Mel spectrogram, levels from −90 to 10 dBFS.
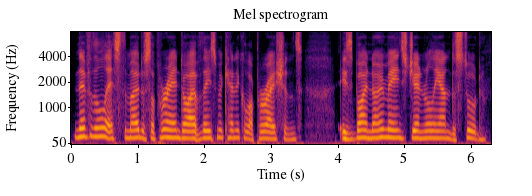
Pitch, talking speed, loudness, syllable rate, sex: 185 Hz, 135 wpm, -15 LUFS, 5.9 syllables/s, female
